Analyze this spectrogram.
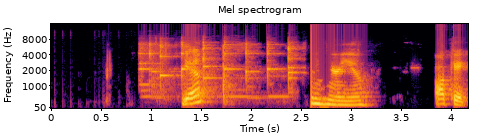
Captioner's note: phone ringing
